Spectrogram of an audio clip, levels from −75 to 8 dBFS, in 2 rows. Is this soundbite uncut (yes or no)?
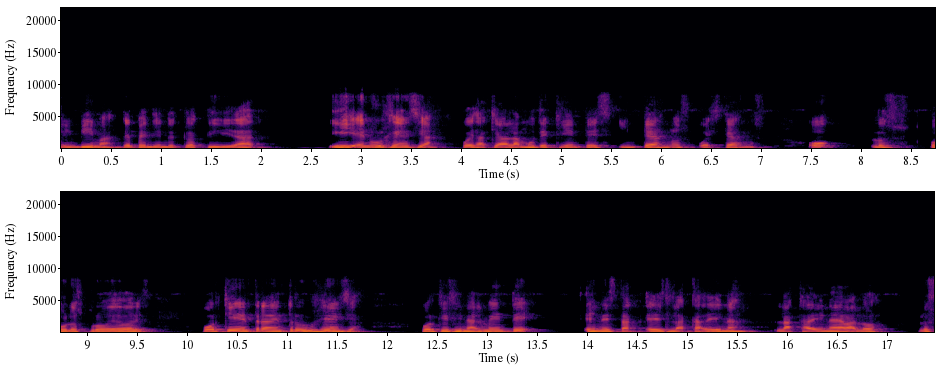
yes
